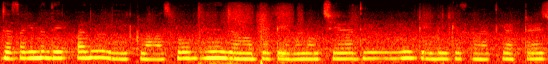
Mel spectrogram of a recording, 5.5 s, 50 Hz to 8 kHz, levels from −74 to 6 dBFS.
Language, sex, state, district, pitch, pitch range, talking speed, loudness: Hindi, female, Delhi, New Delhi, 230 Hz, 225-250 Hz, 275 wpm, -15 LUFS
